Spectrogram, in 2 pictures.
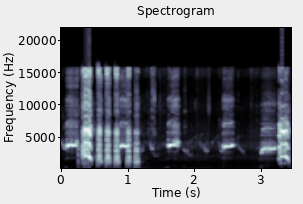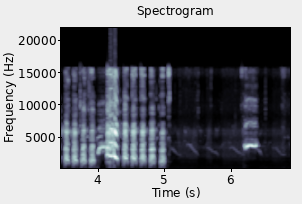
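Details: Francolin chicks calling: clusters of loud, harsh, rapidly pulsed notes in two bursts, mixed with short clear whistled peeps at a steady pitch that recur between the bursts.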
